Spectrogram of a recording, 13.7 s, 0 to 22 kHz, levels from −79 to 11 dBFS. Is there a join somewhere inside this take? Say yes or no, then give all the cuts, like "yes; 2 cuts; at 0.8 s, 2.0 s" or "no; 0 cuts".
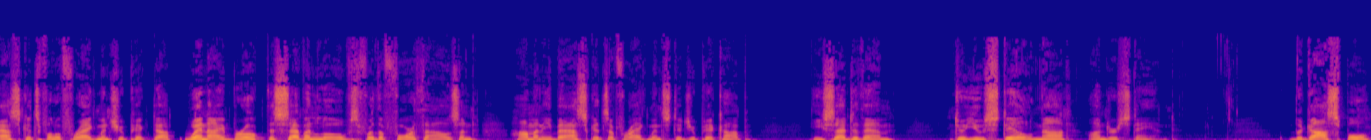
yes; 2 cuts; at 1.7 s, 8.0 s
